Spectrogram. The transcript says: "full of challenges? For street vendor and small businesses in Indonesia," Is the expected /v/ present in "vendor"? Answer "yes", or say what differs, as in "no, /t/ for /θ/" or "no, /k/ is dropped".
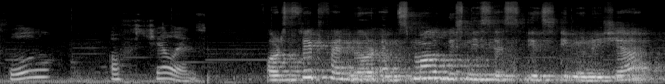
no, /f/ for /v/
